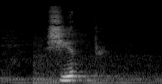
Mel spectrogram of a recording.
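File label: "cat", Tlacolula Zapotec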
